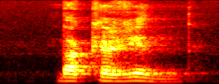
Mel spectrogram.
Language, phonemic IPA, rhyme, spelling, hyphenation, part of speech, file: Dutch, /ˌbɑ.kəˈrɪn/, -ɪn, bakkerin, bak‧ke‧rin, noun, Nl-bakkerin.ogg
- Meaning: female baker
